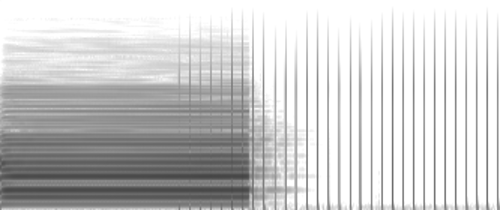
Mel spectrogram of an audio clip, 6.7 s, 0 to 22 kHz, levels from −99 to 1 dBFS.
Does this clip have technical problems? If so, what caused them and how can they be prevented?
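Yes: a regular train of clicks, about 7 per second, runs from 2.37 to 6.64 s, likely from interference or a faulty connection, showing as evenly spaced vertical spikes and lines. Shielding cables and fixing the connection prevents it.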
